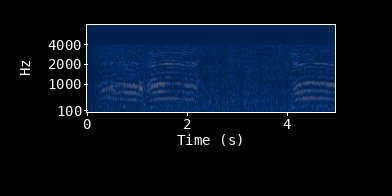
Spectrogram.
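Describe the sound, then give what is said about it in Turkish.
Sheep and goats bleat in three wavering calls, two close together at the start and one more after a pause, over a steady background hiss with no talking. “Hemen koyun, keçi, deve, at, sığır satın aldı.”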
